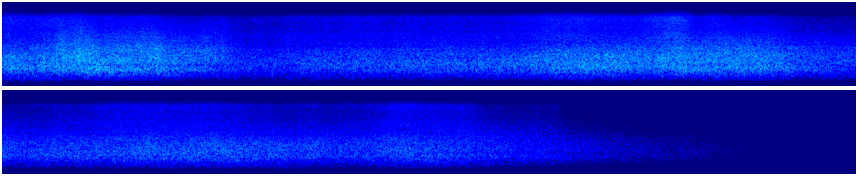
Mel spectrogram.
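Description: Waves wash gently onto a shore, rising and falling in slow surges.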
